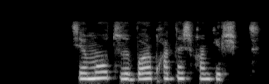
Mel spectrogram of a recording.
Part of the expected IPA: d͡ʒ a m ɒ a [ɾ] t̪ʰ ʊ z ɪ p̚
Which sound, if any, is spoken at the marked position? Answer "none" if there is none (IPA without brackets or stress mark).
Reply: none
